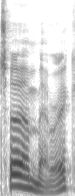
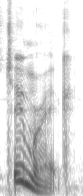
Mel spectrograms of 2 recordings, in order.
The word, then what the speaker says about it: turmeric: put turmeric that's it it's not turmeric it's turmeric no everyone spell it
